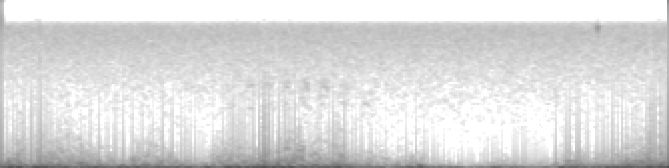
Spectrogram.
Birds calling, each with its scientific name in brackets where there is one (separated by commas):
Band-rumped Storm-Petrel (Hydrobates castro)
